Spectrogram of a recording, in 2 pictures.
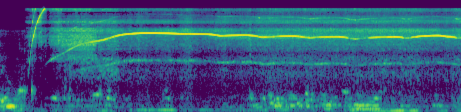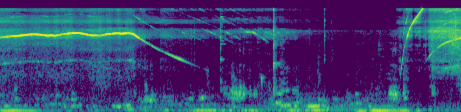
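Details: High-speed dental drill with an extra-fine bur for minimally invasive contact-lens-type veneer preparation, working only cervical and proximal areas: a steady high-pitched whine with soft background noise.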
